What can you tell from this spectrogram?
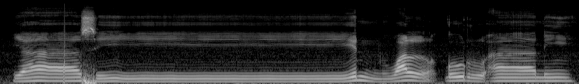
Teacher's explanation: harus dibaca izhar, enggak boleh dibaca idgham dengung tadi ya. Tidak idgham bi gunnah, tak boleh dibaca gunnah dengung.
